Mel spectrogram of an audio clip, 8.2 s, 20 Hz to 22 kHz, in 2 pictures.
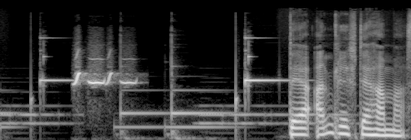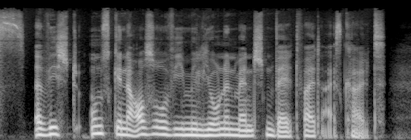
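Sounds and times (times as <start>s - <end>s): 
several phones' notification chimes from news push alerts: 0.0s - 3.8s
speech: 2.9s - 8.0s.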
